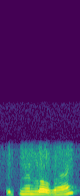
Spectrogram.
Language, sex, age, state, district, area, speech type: Hindi, male, 18-30, Uttar Pradesh, Prayagraj, urban, conversation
